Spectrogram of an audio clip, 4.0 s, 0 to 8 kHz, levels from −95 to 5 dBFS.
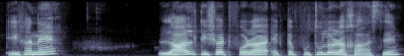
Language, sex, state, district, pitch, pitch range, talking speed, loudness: Bengali, female, Assam, Hailakandi, 265 Hz, 245-305 Hz, 120 wpm, -16 LUFS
